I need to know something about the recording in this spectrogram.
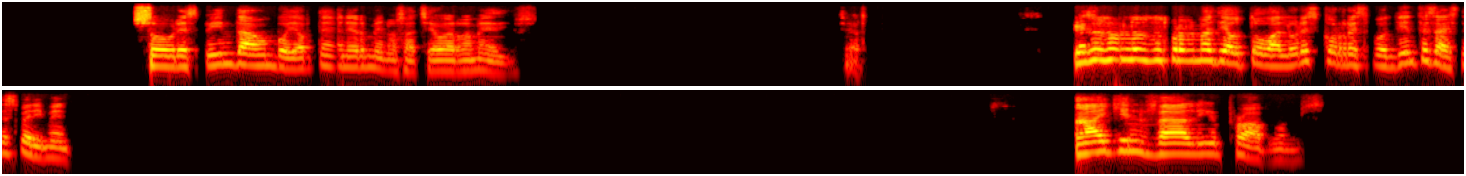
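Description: A young man speaks calmly over an online call, in short bursts.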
